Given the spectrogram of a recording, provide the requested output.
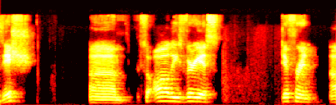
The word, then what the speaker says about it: zsh: There's a ZSH, which I think is pronounced Zish.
